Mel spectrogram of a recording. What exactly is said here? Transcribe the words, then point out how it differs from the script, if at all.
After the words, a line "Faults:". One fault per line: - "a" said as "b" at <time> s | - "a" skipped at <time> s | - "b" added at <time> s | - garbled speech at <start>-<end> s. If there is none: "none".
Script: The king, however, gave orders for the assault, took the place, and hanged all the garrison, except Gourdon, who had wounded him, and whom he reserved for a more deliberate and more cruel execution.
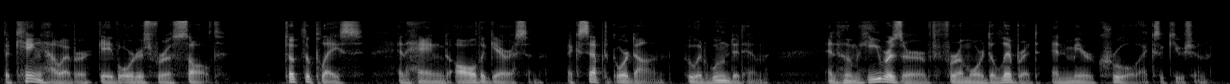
The king, however, gave orders for assault, took the place, and hanged all the garrison, except Gourdon, who had wounded him, and whom he reserved for a more deliberate and mere cruel execution.
Faults:
- "the" skipped at 1.6 s
- "more" said as "mere" at 10.7 s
